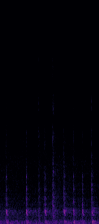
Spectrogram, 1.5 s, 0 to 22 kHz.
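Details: Ford Ka 2015, right-side front suspension: quick, light clicks about five a second from play at the shock absorber rod, a hard-to-diagnose noise; car feels like it's falling apart when driven, fix is replacing the shock.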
